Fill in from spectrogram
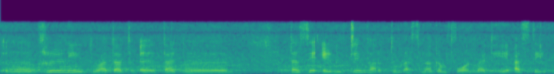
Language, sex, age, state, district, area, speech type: Sanskrit, female, 18-30, Kerala, Malappuram, rural, spontaneous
